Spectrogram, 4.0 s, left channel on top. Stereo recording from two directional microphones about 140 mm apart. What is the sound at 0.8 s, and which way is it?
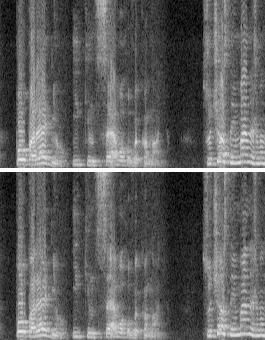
Speech, 30° right (ahead or behind).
